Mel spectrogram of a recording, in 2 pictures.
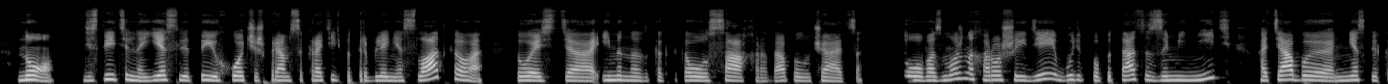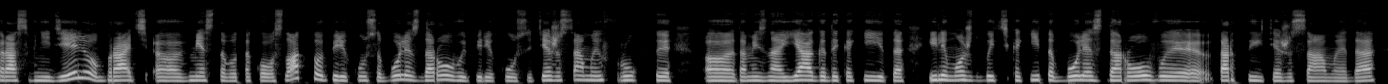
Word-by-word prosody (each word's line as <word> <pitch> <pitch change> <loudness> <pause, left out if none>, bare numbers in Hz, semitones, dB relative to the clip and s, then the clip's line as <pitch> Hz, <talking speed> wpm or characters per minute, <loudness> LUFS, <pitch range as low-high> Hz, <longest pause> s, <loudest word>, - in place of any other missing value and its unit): Но, 205 +1 +5 0.3
действительно, 210 +2 +1
если 195 +2 +2
ты 210 -3 +3
хочешь 195 -1 +1
прям 185 -2 +2
сократить 190 +1 -3
потребление 180 -1 -2
сладкого, 205 - +4 0.3
то 190 0 +4
есть, 180 0 +1
э, 170 -3 +3
именно 190 -4 0
как 180 -2 -9
такового 185 -2 0
сахара, 170 -3 +1
да, 175 +3 -1
получается, 165 -3 -3 0.4
то, 190 -1 +3
возможно, 210 +8 0
хорошей 205 -3 0
идеей 225 +7 0
будет 210 +1 -3
попытаться 205 +4 0
заменить, 195 - 0 0.2
хотя 210 +3 +5
бы 195 -4 +2
несколько 190 0 -2
раз 185 -1 +3
в 180 - -8
неделю 195 - +1
брать, 185 +1 +1
э, 170 0 -1
вместо 185 +1 -3
вот 170 0 -6
такого 170 -1 -4
сладкого 240 - 0
перекуса 185 -3 -3
более 205 +5 0
здоровые 185 0 0
перекусы, 170 -2 -6
те 195 +4 0
же 190 -1 -2
самые 200 0 -2
фрукты, 190 -1 -2 0.3
э, 175 -1 +3
там, 180 0 -1
не 185 - 0
знаю, 175 -1 0
ягоды 190 -1 +3
какие-то 180 -1 -3 0.2
или, 205 +1 +3
может 200 -2 -1
быть, 195 +1 -4
какие-то 200 +2 -3
более 195 +3 +1
здоровые 185 -1 +1
торты 185 -1 0
те 175 -1 -4
же 165 0 -5
самые, 165 -2 -4
да? 170 +4 0
185 Hz, 135 wpm, -22 LUFS, 175-200 Hz, 0.4 s, Но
